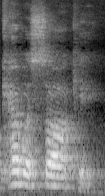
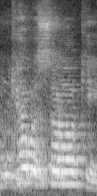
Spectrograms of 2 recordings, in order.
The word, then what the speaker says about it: Kawczynski: to be MP for Shrewsbury, they said, well, Kawczynski, it's not a very Shropshire name, is it? They didn't quite pronounce it as well as your chairman. Kawczynski, it's not a very Shropshire name.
